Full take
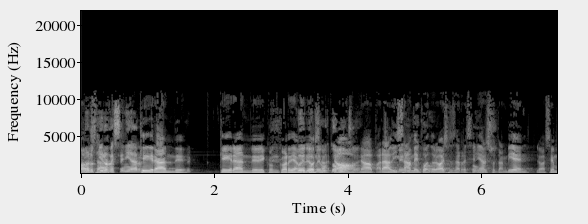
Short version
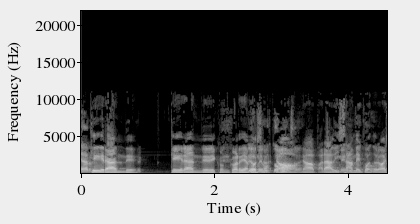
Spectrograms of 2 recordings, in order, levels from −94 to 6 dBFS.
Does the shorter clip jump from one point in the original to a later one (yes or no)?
yes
